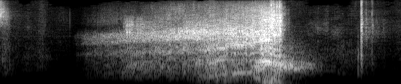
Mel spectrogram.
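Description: A swishing sound effect, about a second long, that swells and ends abruptly with a soft low thud: a picture card flying into a bag. A faint click follows.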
